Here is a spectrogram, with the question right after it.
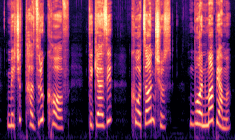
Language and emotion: Kashmiri, fearful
